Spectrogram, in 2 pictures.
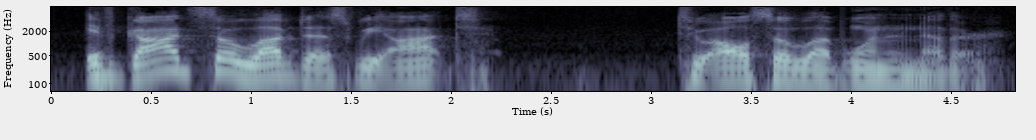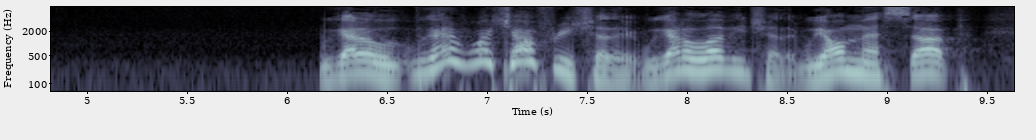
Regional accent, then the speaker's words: the Bible Belt in the South, United States; I grew up in the Bible Belt in the South

